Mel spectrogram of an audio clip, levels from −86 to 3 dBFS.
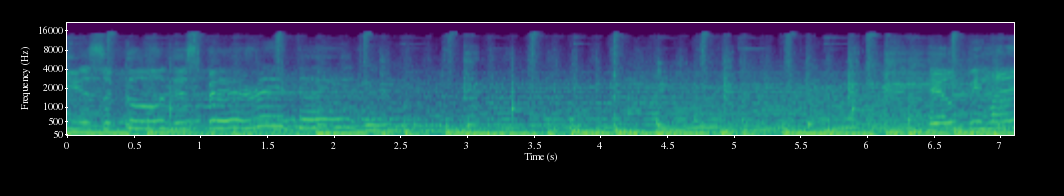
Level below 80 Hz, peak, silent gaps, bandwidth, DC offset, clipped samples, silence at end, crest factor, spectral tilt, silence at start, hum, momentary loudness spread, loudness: -30 dBFS; -10 dBFS; none; 15.5 kHz; under 0.1%; under 0.1%; 0 s; 12 dB; -6 dB/octave; 0 s; none; 4 LU; -22 LUFS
